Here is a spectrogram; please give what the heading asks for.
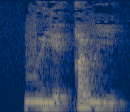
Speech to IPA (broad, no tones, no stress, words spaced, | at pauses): vɨ jeɡqe vi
